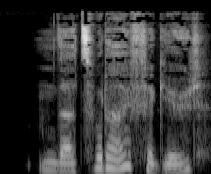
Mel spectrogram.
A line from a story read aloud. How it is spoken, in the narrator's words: she murmured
